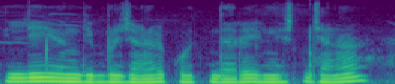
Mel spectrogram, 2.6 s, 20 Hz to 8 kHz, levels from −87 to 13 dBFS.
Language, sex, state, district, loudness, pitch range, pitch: Kannada, male, Karnataka, Koppal, -12 LUFS, 115-125 Hz, 120 Hz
